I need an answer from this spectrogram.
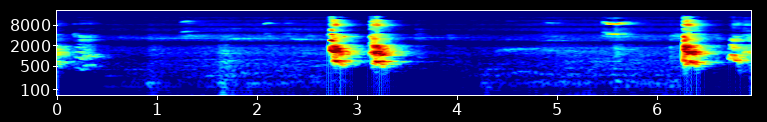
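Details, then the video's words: Angry Labrador puppy giving sharp, high yapping barks in pairs separated by a few seconds, with low growling and faint background noise between the bursts. "Aggressive Labrador puppy"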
